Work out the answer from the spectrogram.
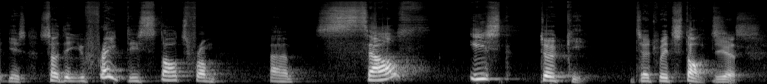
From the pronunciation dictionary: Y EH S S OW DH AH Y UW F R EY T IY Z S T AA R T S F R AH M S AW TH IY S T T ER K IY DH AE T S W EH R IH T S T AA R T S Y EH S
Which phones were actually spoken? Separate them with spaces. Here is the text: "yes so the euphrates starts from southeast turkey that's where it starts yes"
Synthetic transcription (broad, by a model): Y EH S S OW DH AH Y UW F R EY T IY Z S T AA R T S F R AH M S AW TH IY S T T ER K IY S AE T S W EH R IH T S T AA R T S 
